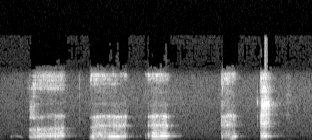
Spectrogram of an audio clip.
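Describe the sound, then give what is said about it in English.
A voice imitates gasping, struggling breaths: several short, strained, throaty bursts with silent gaps between them, loud and rough, alone without other sounds. “it's like that, like, gasping kind of breath where you don't know if you're going to breathe. It's kind of like, it sounds like a struggle”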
